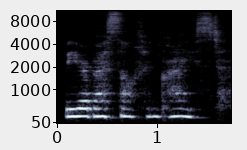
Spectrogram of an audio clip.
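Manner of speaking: slow, breathy whispered parody; mock whisper. Creator mocking the author's message, slow whisper. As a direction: whisper it like a sarcastic secret.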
